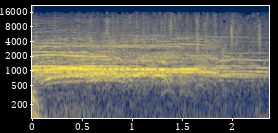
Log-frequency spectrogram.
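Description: A dense, steady roar of a crowd cheering and shouting after a live busking performance, loud for a couple of seconds before easing off slightly at the end.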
